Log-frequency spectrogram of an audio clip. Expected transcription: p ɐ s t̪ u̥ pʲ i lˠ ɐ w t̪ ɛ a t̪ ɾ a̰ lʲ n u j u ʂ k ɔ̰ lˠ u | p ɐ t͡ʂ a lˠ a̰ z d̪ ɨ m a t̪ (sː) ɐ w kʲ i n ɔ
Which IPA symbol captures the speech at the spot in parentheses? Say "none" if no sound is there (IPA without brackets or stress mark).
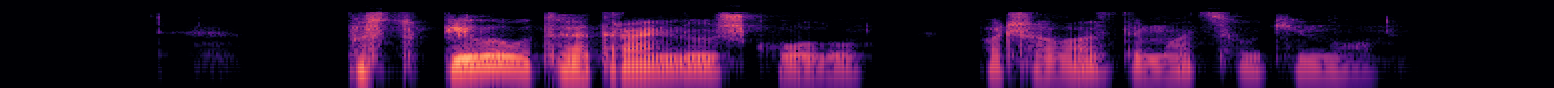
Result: sː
